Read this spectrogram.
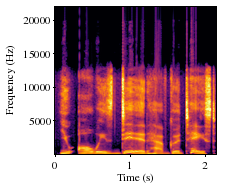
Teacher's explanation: She stresses the word did to show she's being emphatic.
